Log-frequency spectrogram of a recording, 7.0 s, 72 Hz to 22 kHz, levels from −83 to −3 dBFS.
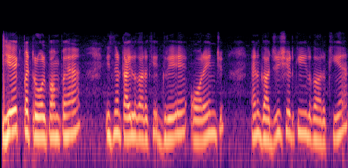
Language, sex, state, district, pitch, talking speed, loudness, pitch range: Hindi, female, Haryana, Jhajjar, 215 Hz, 165 wpm, -16 LUFS, 200-235 Hz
